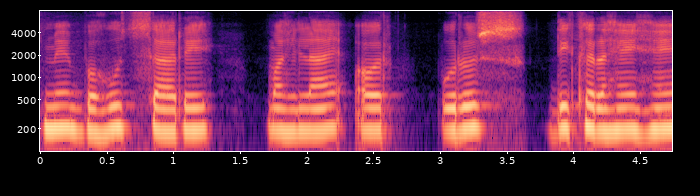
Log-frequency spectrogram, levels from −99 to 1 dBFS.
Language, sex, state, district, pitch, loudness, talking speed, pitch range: Hindi, female, Uttar Pradesh, Lucknow, 195 Hz, -16 LUFS, 115 wpm, 190-205 Hz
